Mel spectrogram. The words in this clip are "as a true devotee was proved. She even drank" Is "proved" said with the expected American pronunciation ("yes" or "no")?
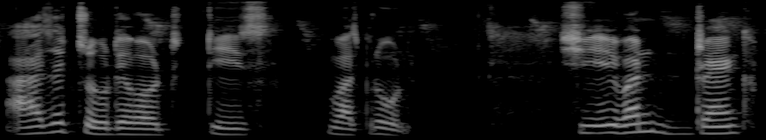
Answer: no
